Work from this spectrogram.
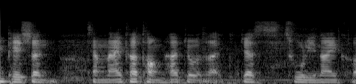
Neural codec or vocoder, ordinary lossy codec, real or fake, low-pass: none; none; real; none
